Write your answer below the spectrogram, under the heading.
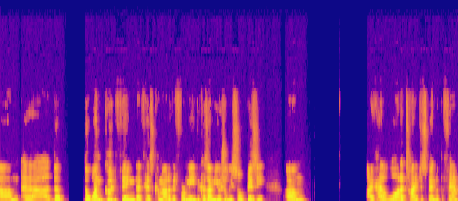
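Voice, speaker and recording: With a Canadian accent, a man speaks at a moderate pace and a fairly high pitch, with ordinary pitch variation, long, frequent pauses, and a dry, close sound with no echo. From Canada, Toronto. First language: Maltese. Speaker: musician and music director. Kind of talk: interview.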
